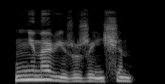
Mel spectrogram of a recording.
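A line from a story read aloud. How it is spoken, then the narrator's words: Exasperated grumble. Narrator (Russian): в сердцах буркнул Фортом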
